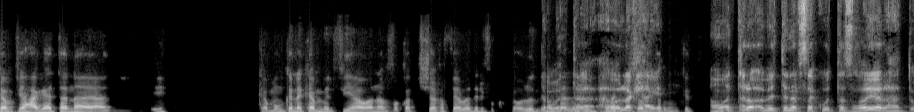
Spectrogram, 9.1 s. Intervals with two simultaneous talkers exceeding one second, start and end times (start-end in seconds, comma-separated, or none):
5.4-6.7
